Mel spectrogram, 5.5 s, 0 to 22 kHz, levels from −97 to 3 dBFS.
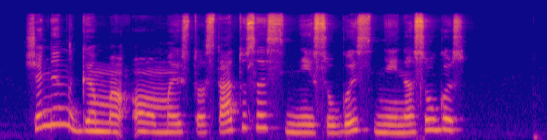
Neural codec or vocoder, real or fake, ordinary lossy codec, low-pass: none; real; AAC, 96 kbps; 14.4 kHz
